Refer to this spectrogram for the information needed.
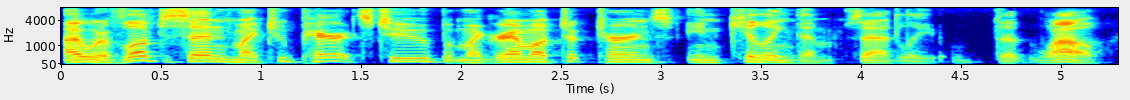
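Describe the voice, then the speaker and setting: Lively male podcast host reading mail. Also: mid-range voice, normal speed, slightly rough, no echo. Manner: reads with lively asides and comments between lines. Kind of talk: reading a listener email aloud on a podcast. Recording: dry, slightly dull lo-fi sound.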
